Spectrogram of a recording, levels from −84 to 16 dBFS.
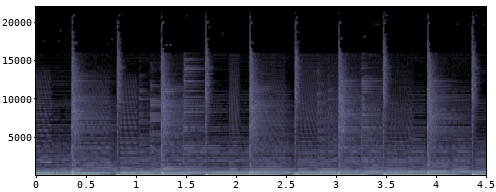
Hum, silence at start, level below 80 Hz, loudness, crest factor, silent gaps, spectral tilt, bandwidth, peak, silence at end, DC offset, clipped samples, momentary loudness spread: none; 0 s; -28 dBFS; -24 LUFS; 18 dB; none; -6 dB/octave; over 20 kHz; -6 dBFS; 0 s; under 0.1%; under 0.1%; 3 LU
